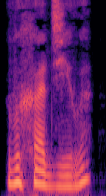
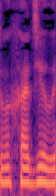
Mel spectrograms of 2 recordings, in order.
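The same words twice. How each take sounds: First: "Выходила" as a rising question; doubtful echo on "Выходила", ending in a rise. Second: Said in the usual way. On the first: A narrator's reading. Echoes sister's word as question.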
